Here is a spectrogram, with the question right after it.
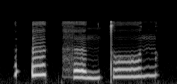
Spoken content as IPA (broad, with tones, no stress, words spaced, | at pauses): ʔə˦˥k̚hə˨˩˨ŋt̪o˧˥n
